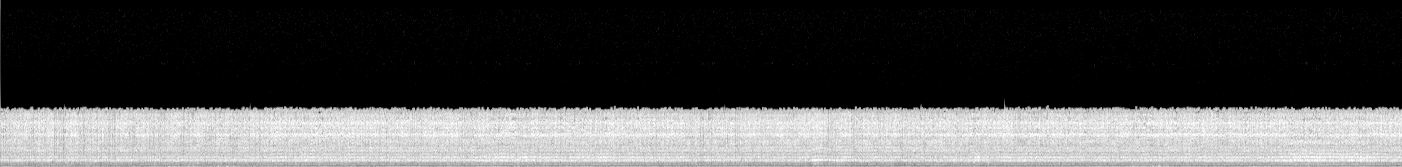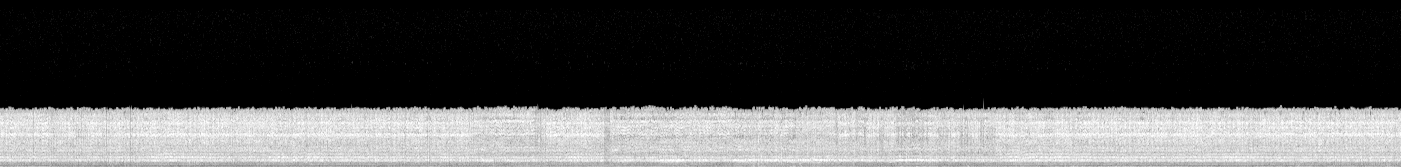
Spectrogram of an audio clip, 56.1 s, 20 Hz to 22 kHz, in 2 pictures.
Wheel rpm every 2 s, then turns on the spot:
110, 110, 120, 120, 120, 120, 110, 120, 120, 120, 110, 110, 110, 110, 110, 110, 110, 120, 110, 110, 110, 110, 110, 120, 110, 110, 110, 110.
none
